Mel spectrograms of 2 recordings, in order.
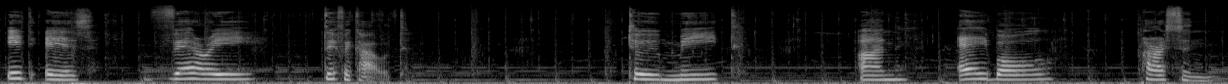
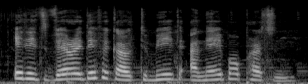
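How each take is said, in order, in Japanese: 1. この文はゆっくり話されています。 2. この文は速く話されています。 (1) "はじめはゆっくりです。" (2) "それでは早く言ってみましょう。"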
